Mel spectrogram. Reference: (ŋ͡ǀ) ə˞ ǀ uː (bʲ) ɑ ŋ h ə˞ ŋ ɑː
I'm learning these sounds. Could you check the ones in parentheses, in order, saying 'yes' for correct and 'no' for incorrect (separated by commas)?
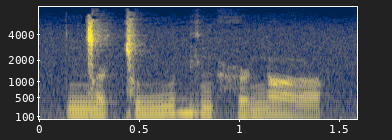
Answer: yes, yes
